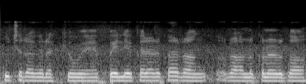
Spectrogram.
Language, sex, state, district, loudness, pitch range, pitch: Hindi, male, Uttar Pradesh, Shamli, -14 LUFS, 165-175 Hz, 170 Hz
